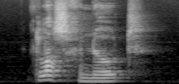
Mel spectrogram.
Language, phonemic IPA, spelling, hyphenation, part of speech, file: Dutch, /ˈklɑsxəˌnot/, klasgenoot, klas‧ge‧noot, noun, Nl-klasgenoot.ogg
- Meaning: classmate, fellow pupil/student in the same class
